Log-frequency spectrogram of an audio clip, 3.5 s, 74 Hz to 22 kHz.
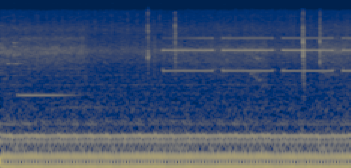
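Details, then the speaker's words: Rebuilt 2019 Audi RS5, put into drive for a wheel-spin test: deep, smooth, steady rumble in gear with no knocks or grinding, faint music behind; oil level checks fine. Normal running. "it's running perfect like literally perfect oil level everything so ready"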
